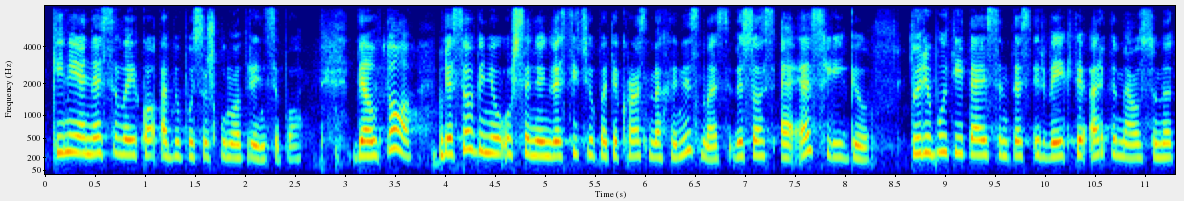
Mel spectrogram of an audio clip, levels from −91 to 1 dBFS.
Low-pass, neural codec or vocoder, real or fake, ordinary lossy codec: none; codec, 16 kHz, 4 kbps, FunCodec, trained on LibriTTS, 50 frames a second; fake; none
